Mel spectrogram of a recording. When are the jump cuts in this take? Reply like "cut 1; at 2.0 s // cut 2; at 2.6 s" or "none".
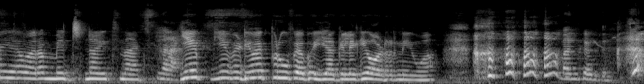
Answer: none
